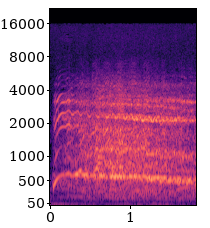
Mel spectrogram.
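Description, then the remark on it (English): A single loud, drawn-out horse whinny, holding a high, steady pitch for almost two seconds before cutting off. No talking over it. “Well, the horse liked that one.”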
